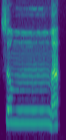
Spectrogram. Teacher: پہلے ہی آپ نے غنہ کر لینا ہے پھر آپ نے میم کے ساتھ صرف زبر کو پڑھنا ہے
